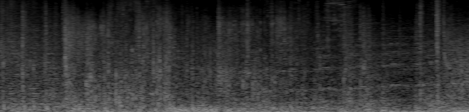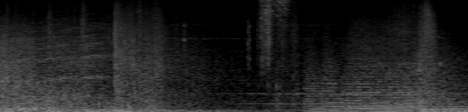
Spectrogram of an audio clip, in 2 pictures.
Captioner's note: gunfire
